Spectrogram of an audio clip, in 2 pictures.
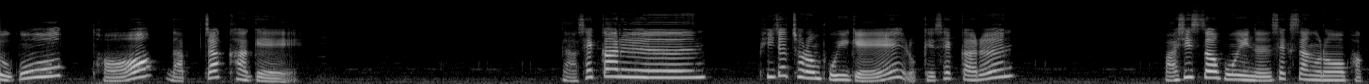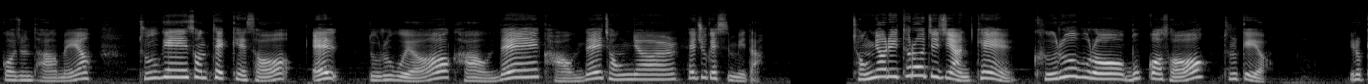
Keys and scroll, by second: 16.8 l.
